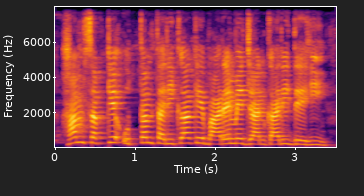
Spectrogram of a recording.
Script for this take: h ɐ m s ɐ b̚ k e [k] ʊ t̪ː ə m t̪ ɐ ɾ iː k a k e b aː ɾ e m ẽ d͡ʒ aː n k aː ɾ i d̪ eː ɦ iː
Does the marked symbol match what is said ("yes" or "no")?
no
